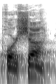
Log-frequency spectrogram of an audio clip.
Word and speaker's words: Porsche: Si usted es dueño de Porsche, ya sé que está ofendido porque se pronuncia Porsche, no Porsche. Aquí para los inalfabetos es Porsche, pero para los que saben es Porsche.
